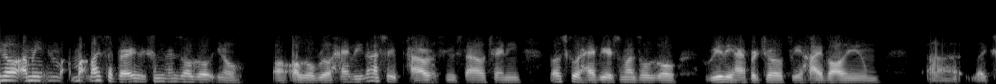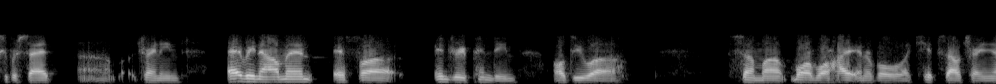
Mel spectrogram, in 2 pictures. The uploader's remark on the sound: This is the full audio from the August 29, 2019 Impact Wrestling Media Call.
